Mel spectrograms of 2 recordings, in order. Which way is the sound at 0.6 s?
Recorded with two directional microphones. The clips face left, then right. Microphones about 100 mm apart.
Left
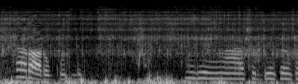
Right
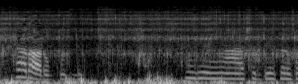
15° right (ahead or behind).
